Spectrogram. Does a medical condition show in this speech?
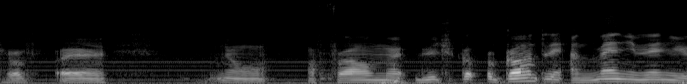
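Yes: cerebral palsy; speech not very clear.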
